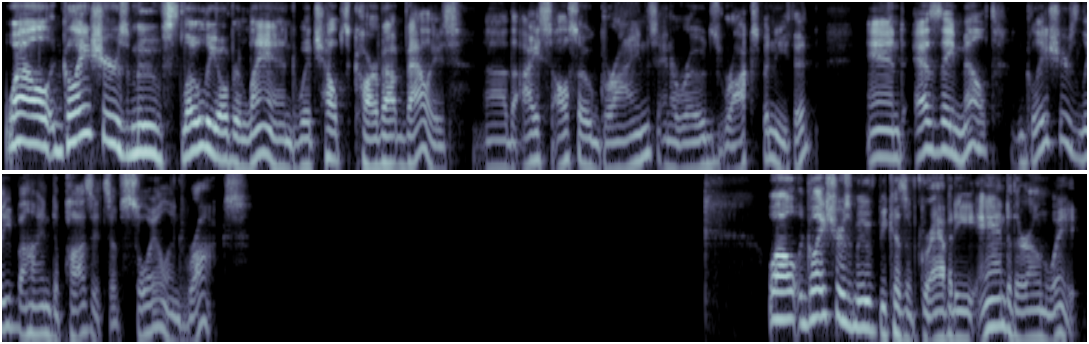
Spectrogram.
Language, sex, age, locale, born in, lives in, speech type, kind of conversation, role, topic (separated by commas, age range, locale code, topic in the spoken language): English, male, 35-39, en-US, United States, United States, read, expert-assistant, expert, How do glaciers shape the landscape over time?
